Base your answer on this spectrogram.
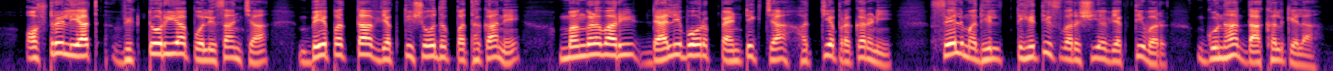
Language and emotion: Marathi, neutral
